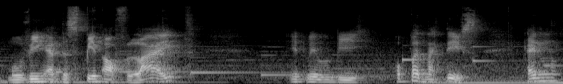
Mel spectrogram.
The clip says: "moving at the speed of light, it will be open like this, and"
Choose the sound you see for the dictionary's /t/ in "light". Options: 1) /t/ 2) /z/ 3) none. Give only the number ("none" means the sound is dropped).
1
